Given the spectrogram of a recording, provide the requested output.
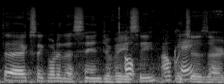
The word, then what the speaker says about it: Sangiovese: Sangiovese. Is that how you Yes, pronounce it?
